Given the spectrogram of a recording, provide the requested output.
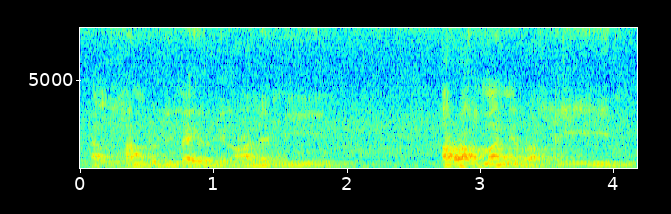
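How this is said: There is a pause after 'alamin'. The speaker calls it right. "ada spasi harakat di situ"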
